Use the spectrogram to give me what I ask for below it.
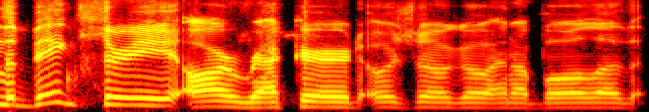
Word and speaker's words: Jogo: Is that how you pronounce it? Yeah, Jogo.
